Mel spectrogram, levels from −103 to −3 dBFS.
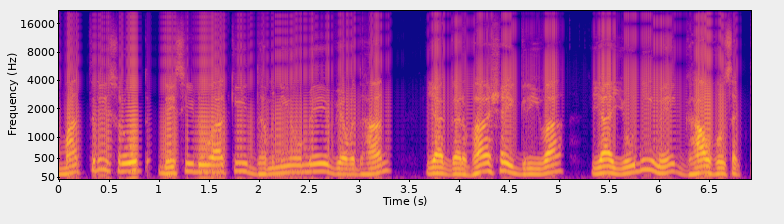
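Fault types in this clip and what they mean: Buffer tearing: Throughout the speech a steady robotic buzz rides on the sound at about 188 Hz, a rattle that lives inside the signal rather than sitting beneath it. The playback writer and the hardware reader of the ring buffer have drifted out of step and cross within every period, a rate that fits a 256-sample buffer. A small slice of each period, roughly a twentieth, carries audio from about 15 ms earlier, hard-spliced in on both edges.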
